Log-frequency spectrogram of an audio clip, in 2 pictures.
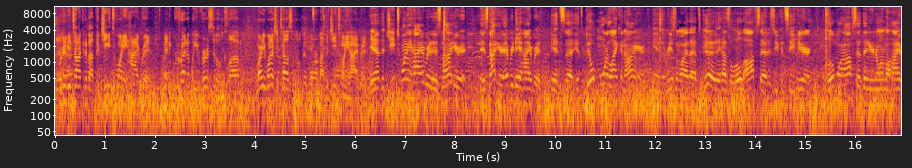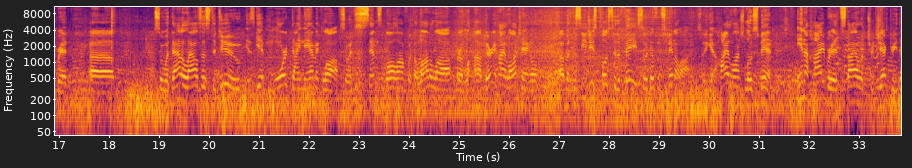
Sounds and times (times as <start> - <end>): Speech: 0.0 - 18.2, 18.9 - 33.8.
